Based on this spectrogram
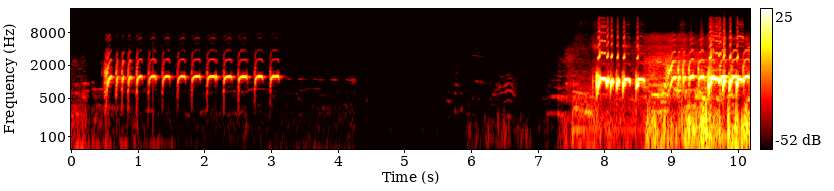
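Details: A loud local zebra dove sings the 'kung' style to coax other doves into singing: a quick row of about eleven crisp hooked notes, several seconds of silence, then a louder, harsher and more crowded burst of notes.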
